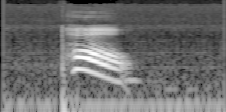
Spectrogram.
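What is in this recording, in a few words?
"pou", Mandarin Chinese, fourth tone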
